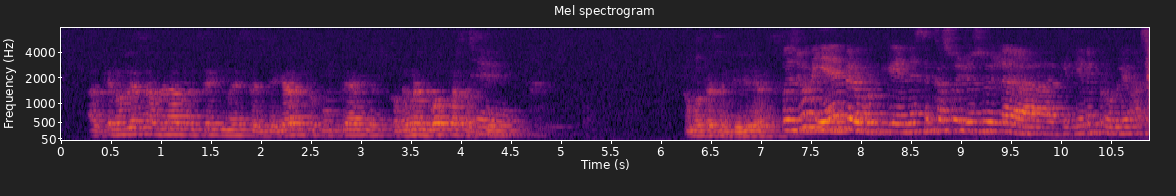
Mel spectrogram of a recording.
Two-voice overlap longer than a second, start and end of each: none

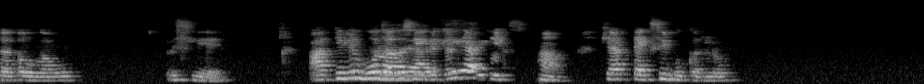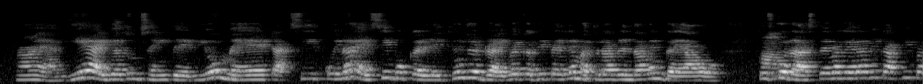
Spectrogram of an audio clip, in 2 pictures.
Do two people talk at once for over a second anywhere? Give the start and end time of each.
3.7-5.0

